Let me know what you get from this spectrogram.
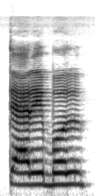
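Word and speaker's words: terrible: ये है टेरेबल, टेरिबल या टेरेबल, दोनों तरीके से प्रोनाउंस कर सकते हैं।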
